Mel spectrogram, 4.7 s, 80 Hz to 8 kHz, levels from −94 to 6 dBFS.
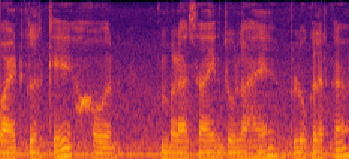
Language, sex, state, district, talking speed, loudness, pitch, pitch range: Hindi, male, Uttar Pradesh, Lalitpur, 155 wpm, -18 LUFS, 105 Hz, 100-110 Hz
